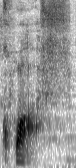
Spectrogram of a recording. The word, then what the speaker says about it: coif: Coif is pronounced quaff.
